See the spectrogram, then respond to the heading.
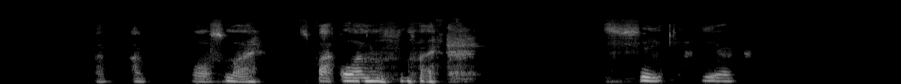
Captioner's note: laugh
